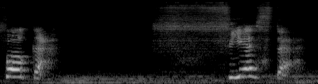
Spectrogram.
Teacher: Aquí juntamos los dientitos con el labio y sacamos el aire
